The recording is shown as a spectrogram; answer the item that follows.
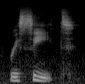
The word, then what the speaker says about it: receipt: receipat. 여기 P가 들어가서 reip트 이렇게 발음하시는 경우가 있는데 여기서 P는 묵음입니다. 소리가 나지 않아요. 그래서 receipt가 아니라 receip receip 이렇게 발음해 주셔야 됩니다.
